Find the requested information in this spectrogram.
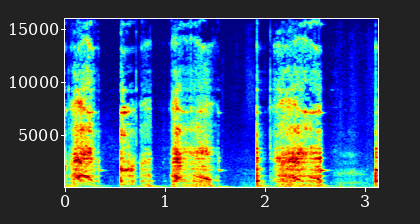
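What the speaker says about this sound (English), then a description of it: "I'm going to have to do a lot of extra grinding" The bevel of a Husqvarna forest axe is worked by hand, with about five rough, scraping strokes in an uneven rhythm separated by short pauses, close and fairly loud.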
